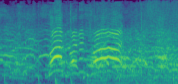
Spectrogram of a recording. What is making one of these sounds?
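A young girl shouts loudly nearby.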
